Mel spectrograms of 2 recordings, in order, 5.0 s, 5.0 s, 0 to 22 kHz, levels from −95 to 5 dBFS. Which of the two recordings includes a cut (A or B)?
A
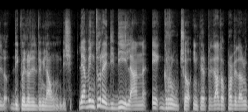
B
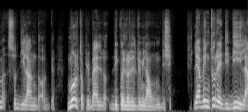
A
